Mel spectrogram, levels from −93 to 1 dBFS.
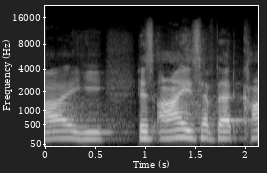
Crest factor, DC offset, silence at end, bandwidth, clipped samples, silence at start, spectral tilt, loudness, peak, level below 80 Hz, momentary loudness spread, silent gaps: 20 dB; under 0.1%; 0 s; 15 kHz; under 0.1%; 0 s; -5 dB/octave; -26 LUFS; -6 dBFS; -80 dBFS; 11 LU; none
